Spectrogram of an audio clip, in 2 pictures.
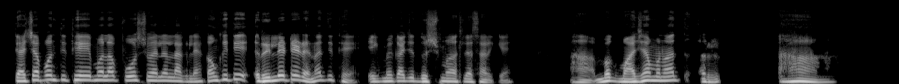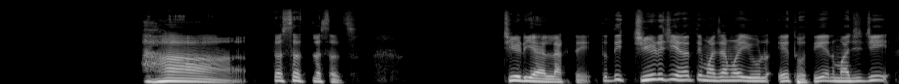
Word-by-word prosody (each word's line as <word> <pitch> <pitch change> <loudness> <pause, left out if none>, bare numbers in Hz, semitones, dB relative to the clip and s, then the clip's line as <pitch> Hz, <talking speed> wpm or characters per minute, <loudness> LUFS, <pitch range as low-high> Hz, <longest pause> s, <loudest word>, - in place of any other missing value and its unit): त्याच्या 155 +5 +2
पण 215 +1 -1
तिथे 205 0 +1
मला 195 0 0
पोस्ट 190 0 -2
व्हायला 180 -1 0
लागल्या. 140 -4 -3
कारण 175 +3 0
की 225 - -1
ते 230 -3 0 0.2
रिलेटेड 200 +5 +4
आहे 145 - +2
ना 165 - -1
तिथे 145 - -7 0.2
एकमेकांचे 150 +3 -2
दुश्मन 135 0 -1
असल्यासारखे 120 -8 -5
आहे. 95 - -17 0.6
हां, 105 -2 -5
मग 155 -3 +2
माझ्या 130 +9 +4
मनात 185 +1 0 0.2
रा 115 -2 -2 0.7
हां. 120 -5 +2 2.0
हां, 130 - +3 0.3
तसंच, 170 -3 0
तसंच. 120 -8 -5 1.5
चीड 185 -1 +5
यायला 140 -6 +4
लागते. 115 -5 -4
तर 175 - -6
ती 220 - 0
चीड 215 +5 +4
जी 225 -1 0
आहे 200 - +2
ना, - - -1
ती - - -1
माझ्यामुळे 180 -1 +1
येऊ 155 -2 +2 0.2
येत 150 -1 -1
होती 145 +9 0
आणि 160 -2 -2
माझी 150 0 +1
जी 190 +4 -1
155 Hz, 145 wpm, -22 LUFS, 130-185 Hz, 2.0 s, चीड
